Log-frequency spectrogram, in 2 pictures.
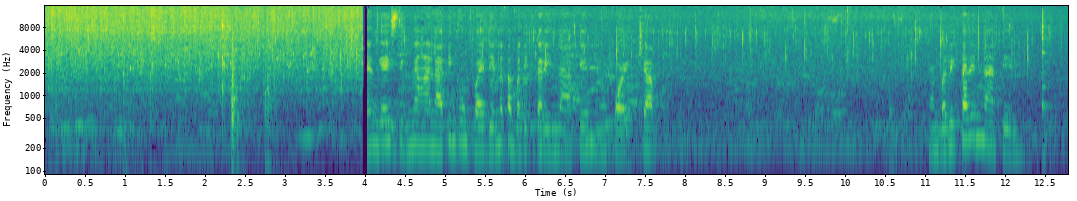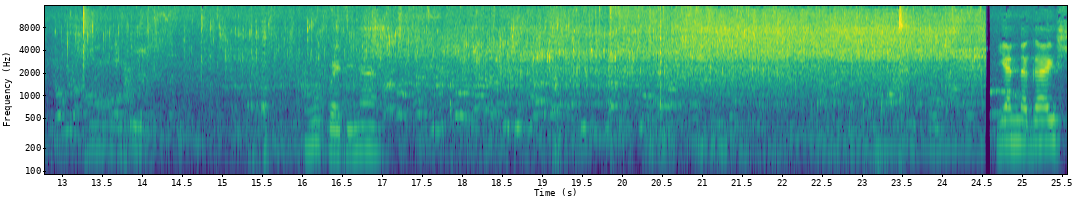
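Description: Meat sizzles and spits as it fries in a pan.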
